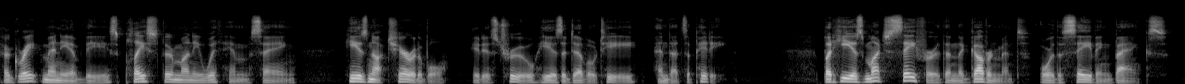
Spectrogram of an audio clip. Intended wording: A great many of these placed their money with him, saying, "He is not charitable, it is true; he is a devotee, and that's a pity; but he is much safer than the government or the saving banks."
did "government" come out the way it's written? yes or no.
yes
